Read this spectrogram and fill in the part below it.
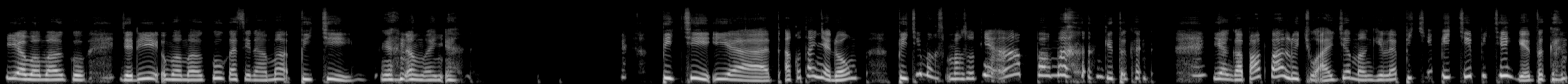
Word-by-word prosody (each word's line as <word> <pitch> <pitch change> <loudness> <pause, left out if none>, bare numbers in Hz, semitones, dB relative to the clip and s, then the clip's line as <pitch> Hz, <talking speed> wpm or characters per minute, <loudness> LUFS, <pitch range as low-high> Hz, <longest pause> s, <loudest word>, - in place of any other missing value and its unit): iya 275 -2 +3
mamaku. 220 0 +2 0.5
Jadi, 205 +3 +4 0.3
mamaku 210 +2 0
kasih 230 -1 -1
nama 205 +5 -2 0.2
Pici 225 -5 +1 0.3
ngeh 220 -1 +2
namanya. 205 -2 +1 2.1
Pici 280 -3 +4
iya. 200 -9 +2 0.2
Aku 210 +8 -3
tanya 320 - +1
dong 205 +8 +2 0.4
"Pici 295 - +2
maksud 310 -10 -5
maksudnya 270 +9 -2
apa 430 +5 -2
Mah?" 430 -3 +2 0.3
Gitu 275 -6 -1
kan. 290 +3 -8 0.7
"Iya 250 -3 +1
nggak 215 -1 +1
papa, 360 +1 +1
lucu 260 -6 +1
aja 210 +11 -1
manggilnya 210 0 -1
Pici 300 0 -7
Pici 340 +2 +1
Pici," 405 +1 +2
gitu 195 - 0
kan. 235 +4 -3
240 Hz, 120 wpm, -22 LUFS, 210-300 Hz, 2.1 s, Jadi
